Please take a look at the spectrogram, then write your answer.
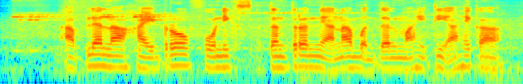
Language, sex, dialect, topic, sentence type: Marathi, male, Standard Marathi, agriculture, statement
